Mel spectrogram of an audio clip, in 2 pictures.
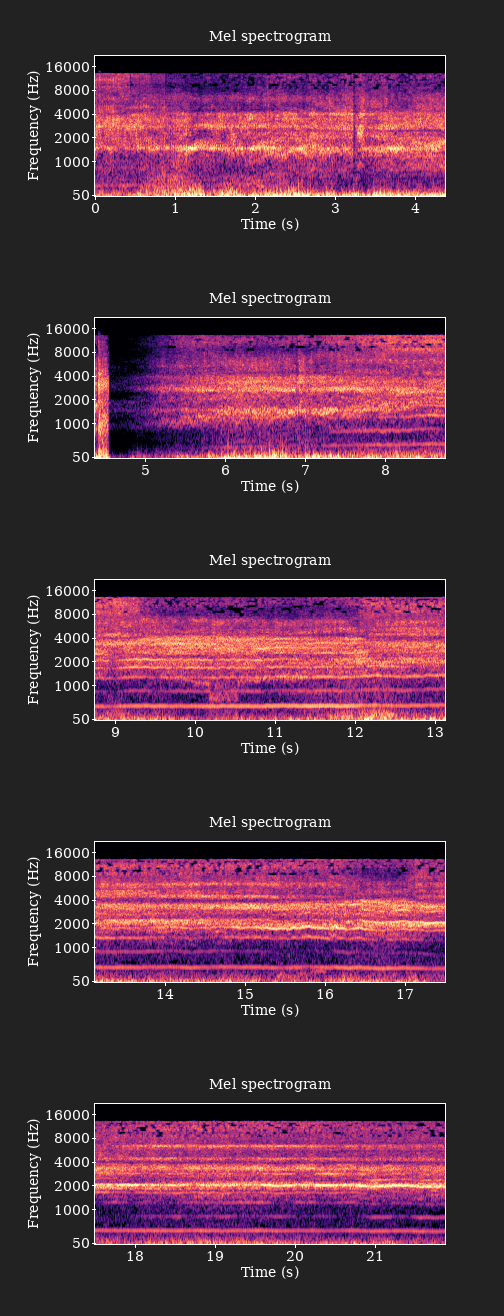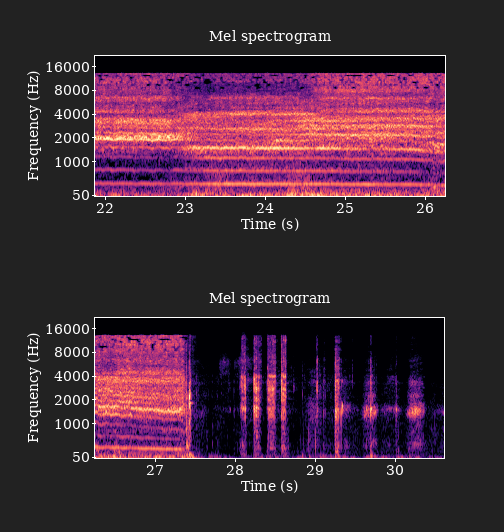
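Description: Zip-line trolley pulleys running along a twisted steel cable: a steady whine with several tones over a rush of wind. Near the end the whine sags slightly in pitch as the ride slows, then cuts off suddenly, followed by a few metallic clicks of the trolley and carabiner.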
